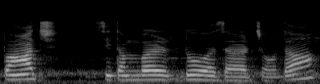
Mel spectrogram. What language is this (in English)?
Urdu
